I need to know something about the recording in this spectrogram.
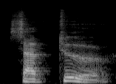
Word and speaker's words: sauveteur: Say the following words. Do not pronounce the E.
